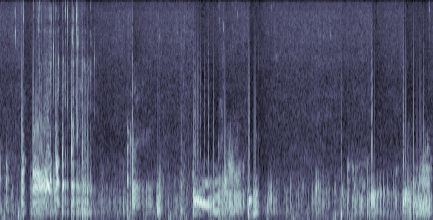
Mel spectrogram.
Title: Stomach Growling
